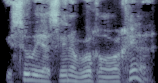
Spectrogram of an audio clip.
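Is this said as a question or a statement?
statement. It is said as a plain statement. You sit without making a blessing. "The Gemara says"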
